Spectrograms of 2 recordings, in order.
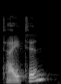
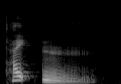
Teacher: The word is pronounced two different ways. You can say tighten and make a real T, tighten, or you can make a stop T, tight, and then go to the N, tighten, tightening.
